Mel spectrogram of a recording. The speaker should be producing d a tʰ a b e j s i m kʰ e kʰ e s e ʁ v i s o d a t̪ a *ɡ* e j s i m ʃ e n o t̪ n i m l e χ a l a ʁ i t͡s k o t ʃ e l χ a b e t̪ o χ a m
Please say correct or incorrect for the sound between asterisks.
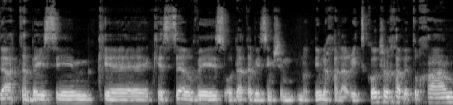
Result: incorrect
